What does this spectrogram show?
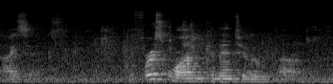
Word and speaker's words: ISAC: And one of those measures that they recommended was the creation of industry sector organizations called Information Sharing and Analysis Centers, ISAC, pronounced ISACs.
